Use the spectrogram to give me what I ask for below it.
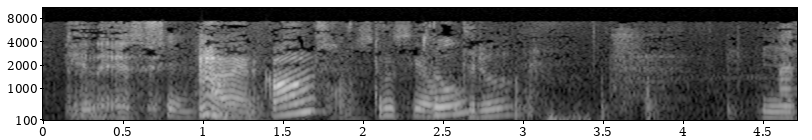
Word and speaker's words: construción: Ti pronuncias con dous Cs. Construcción. Carlos pronuncia con dous Cs. Como pronunciamos os galegos? Construcción. Con unha. Con C. Ti que crees, Luisa? Os galegos casi sempre con unha.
